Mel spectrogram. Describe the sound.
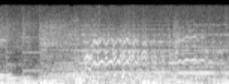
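A horse neighs in one long, quavering whinny that starts about a third of the way in and runs to the end, wavering up and down in pitch over a steady, dense background.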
